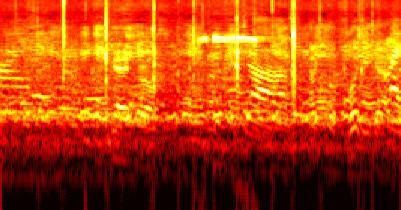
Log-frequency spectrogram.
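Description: Hands slap together as players pass in a line.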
